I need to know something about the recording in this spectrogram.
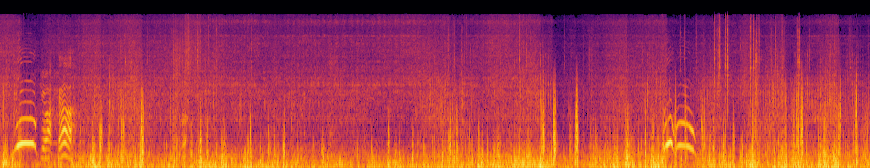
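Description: Bicycle tyres roll and crunch over a rough dirt trail.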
